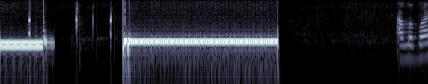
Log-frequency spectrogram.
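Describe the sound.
Telephone line tones as a call is transferred: a short steady tone and a few clicks, then a long unbroken steady tone lasting about two seconds, silence, and a voice starting at the end.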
